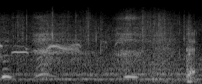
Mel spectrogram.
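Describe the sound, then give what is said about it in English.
A swarm of bees buzzes at a hive as it is swept inside, a steady low hum with a few higher whining tones drifting over it and no talking. “You need most of the swarm swept into the hive and the rest will follow.”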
